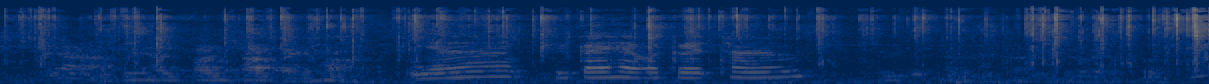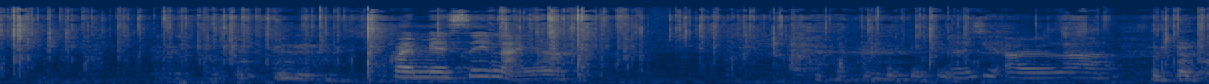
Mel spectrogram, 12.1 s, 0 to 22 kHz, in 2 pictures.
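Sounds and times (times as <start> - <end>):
packaging crinkling and rustling: 0.0 - 12.0.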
